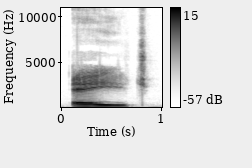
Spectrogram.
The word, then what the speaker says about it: age: Age. Age. And as you see here we have A and we have the magic E at the end. So the vowel will sound its alphabetical name.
